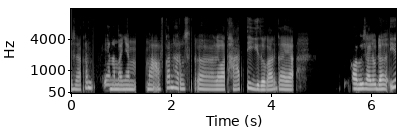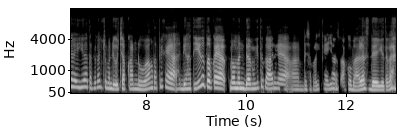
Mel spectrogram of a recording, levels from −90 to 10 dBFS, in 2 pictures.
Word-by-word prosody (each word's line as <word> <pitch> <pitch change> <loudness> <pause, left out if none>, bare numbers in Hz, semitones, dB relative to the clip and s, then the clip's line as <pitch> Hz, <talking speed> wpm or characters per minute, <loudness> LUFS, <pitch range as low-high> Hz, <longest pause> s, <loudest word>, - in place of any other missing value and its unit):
misalkan 190 +6 -4 0.3
yang 190 0 -4
namanya 185 0 -1 0.4
maaf 185 0 -4
kan 245 - -2
harus 205 -2 -3 0.2
eee, 185 -2 -3
lewat 180 0 +1
hati, 195 +6 -5
gitu 175 -2 +2
kan. 175 +1 0
Kayak 175 -2 0 1.2
kalau 210 -1 +3
misalnya 195 -2 +2
udah, 195 0 +4 0.2
"Iya 285 +2 +2
iya," 275 +2 0
tapi 235 0 -5
kan 275 - -2
cuma 230 -3 0
diucapkan 200 +1 0
doang, 185 +5 0
tapi 235 +5 -5
kayak 225 -6 +4
ha 200 - -7
di - - +4
hatinya 215 +5 -1
tetap 280 -8 +5
kayak 225 -3 +7 0.2
memendam, 225 -3 +6
gitu 240 +6 -5
kan. 210 0 +2
Kayak, 205 -2 -1
"Wah, 175 0 -6
besok 180 0 -9
lagi 175 +3 -9
kayaknya 195 +2 -5
harus 205 - -10
aku 195 - -5
balas 180 +7 +3
deh," 165 -1 +7
gitu 160 -1 0
kan. 230 -1 +3
200 Hz, 200 wpm, -22 LUFS, 185-225 Hz, 1.2 s, kayak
